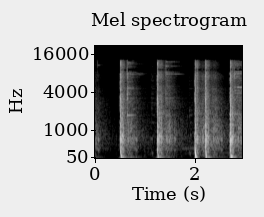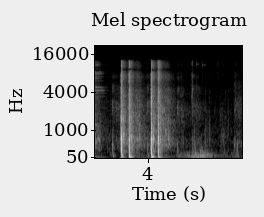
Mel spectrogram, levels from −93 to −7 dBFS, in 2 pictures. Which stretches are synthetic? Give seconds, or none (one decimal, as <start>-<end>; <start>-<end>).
none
